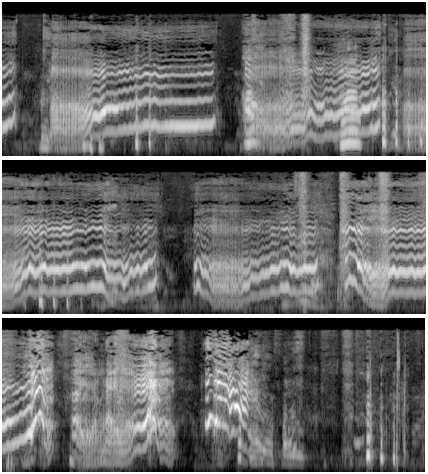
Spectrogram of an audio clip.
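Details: A Chihuahua repeatedly trying to bite the camera gives high, strained growls that slide into whiny, wavering yelps in short bursts.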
